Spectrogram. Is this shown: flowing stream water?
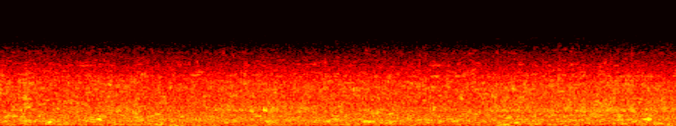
yes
